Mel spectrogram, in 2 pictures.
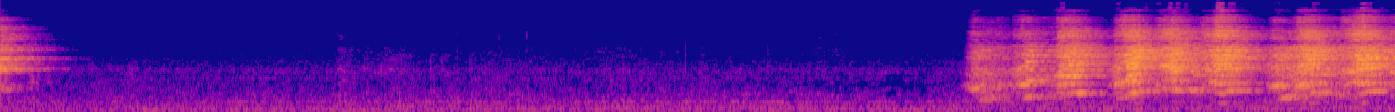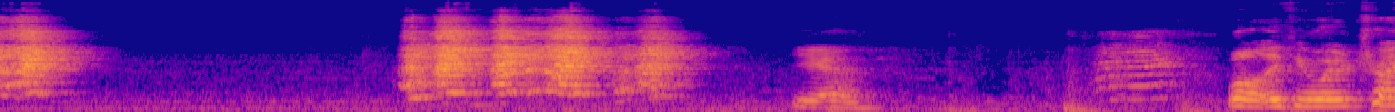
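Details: A pet male Moluccan cockatoo refusing to go to bed and enter his cage screams in two long, harsh, rasping bouts separated by quiet, followed by a person talking.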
